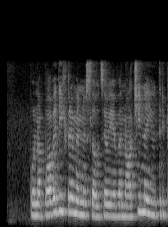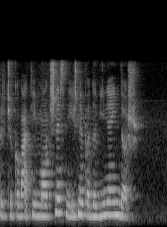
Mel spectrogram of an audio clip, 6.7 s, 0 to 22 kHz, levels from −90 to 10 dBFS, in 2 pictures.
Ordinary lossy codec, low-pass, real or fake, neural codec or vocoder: none; 7.2 kHz; real; none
